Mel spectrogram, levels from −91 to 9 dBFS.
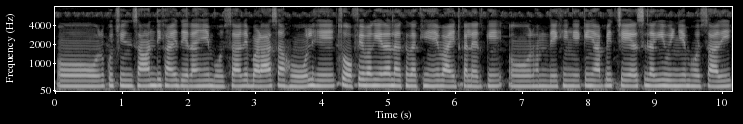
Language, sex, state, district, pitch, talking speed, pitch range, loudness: Hindi, female, Bihar, Jamui, 195 Hz, 200 wpm, 190-200 Hz, -26 LUFS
